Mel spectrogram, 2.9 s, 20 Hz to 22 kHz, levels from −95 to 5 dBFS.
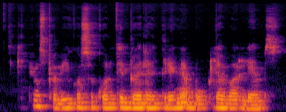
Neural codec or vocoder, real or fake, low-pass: codec, 44.1 kHz, 7.8 kbps, Pupu-Codec; fake; 19.8 kHz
